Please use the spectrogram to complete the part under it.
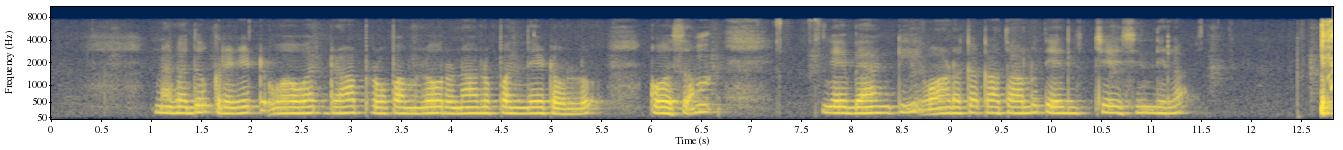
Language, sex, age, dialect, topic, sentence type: Telugu, female, 51-55, Southern, banking, statement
